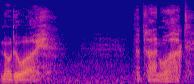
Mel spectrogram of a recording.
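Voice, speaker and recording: Over clear background noise, a man does a put-on character voice at a fairly low pitch. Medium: video game. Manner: measured, formal.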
